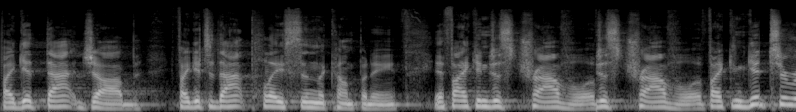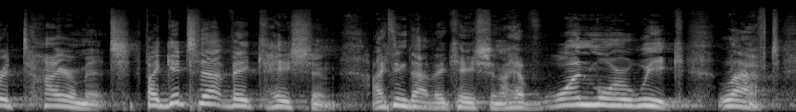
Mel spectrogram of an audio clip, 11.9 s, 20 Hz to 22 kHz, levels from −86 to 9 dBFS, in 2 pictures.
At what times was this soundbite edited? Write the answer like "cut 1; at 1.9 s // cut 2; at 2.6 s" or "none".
cut 1; at 4.5 s // cut 2; at 7.0 s // cut 3; at 8.9 s

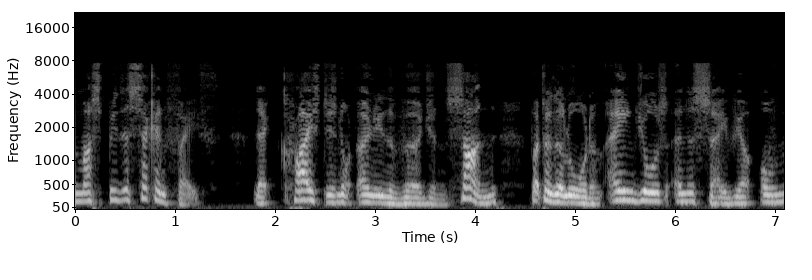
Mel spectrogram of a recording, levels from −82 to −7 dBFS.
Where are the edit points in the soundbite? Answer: cut 1; at 4.7 s

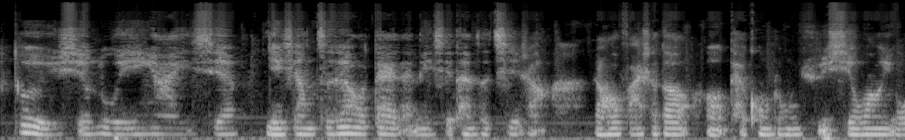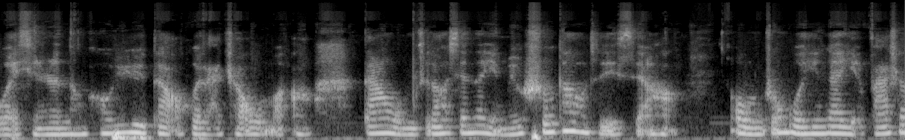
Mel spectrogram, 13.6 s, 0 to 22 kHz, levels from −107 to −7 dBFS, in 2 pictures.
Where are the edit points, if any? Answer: cut 1; at 1.9 s

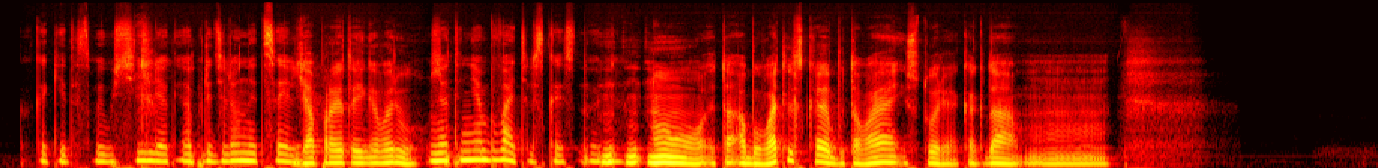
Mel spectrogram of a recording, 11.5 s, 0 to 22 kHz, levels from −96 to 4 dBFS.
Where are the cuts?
cut 1; at 1.4 s

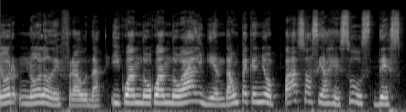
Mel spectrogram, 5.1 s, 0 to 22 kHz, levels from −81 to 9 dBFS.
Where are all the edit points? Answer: cut 1; at 1.3 s // cut 2; at 1.9 s

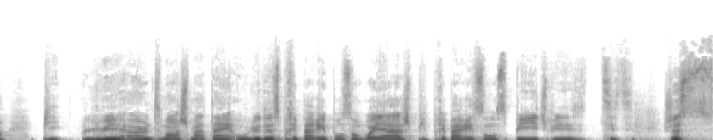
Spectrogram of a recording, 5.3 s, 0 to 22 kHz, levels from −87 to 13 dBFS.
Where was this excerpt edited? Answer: none

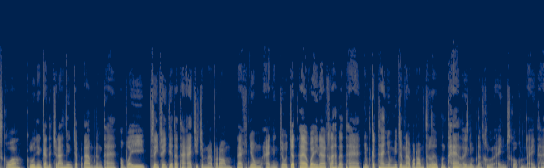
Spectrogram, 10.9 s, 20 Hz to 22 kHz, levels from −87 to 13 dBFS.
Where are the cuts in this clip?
none

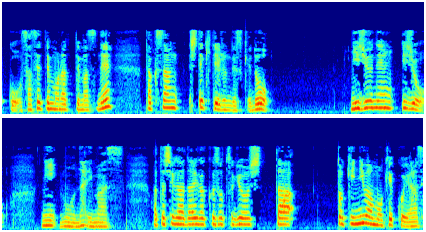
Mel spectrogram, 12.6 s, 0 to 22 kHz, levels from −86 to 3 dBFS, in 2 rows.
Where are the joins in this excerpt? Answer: cut 1; at 5.9 s // cut 2; at 7.2 s // cut 3; at 10.3 s

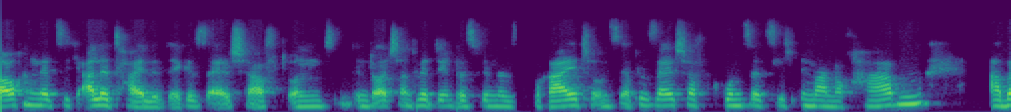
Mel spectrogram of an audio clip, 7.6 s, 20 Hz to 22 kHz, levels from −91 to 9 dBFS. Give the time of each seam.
cut 1; at 2.6 s // cut 2; at 3.1 s // cut 3; at 3.4 s // cut 4; at 3.8 s // cut 5; at 4.7 s

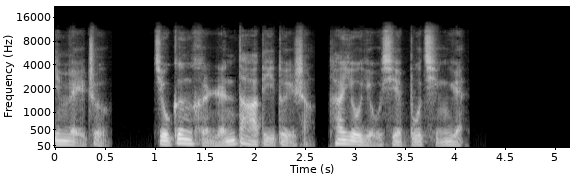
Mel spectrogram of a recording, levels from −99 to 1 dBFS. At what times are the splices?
cut 1; at 2.7 s

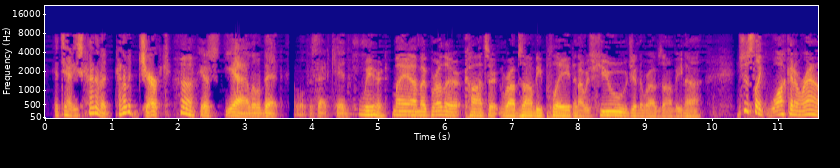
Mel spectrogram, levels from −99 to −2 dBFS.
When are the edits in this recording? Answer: cut 1; at 1.0 s // cut 2; at 3.6 s // cut 3; at 5.2 s // cut 4; at 6.3 s // cut 5; at 8.0 s // cut 6; at 9.6 s // cut 7; at 10.4 s

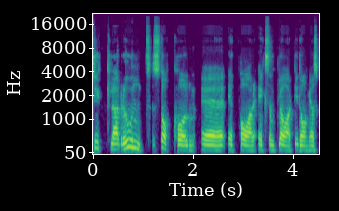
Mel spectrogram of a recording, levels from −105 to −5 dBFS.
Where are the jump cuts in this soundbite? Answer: cut 1; at 1.2 s // cut 2; at 2.7 s

